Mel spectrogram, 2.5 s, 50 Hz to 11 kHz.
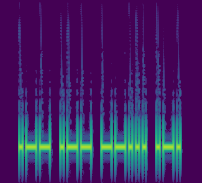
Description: Morse code, heard as a keyed tone, about 28 wpm, 700 Hz. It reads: WW7R
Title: USA Call Signs - 4 Characters - 4x Character Spacing - 28wpm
